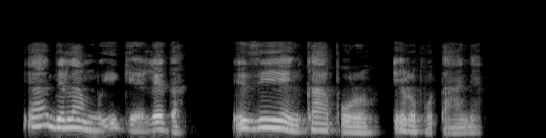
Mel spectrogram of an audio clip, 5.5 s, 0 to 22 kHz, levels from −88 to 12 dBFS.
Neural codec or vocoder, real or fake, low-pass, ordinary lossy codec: none; real; 7.2 kHz; AAC, 48 kbps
